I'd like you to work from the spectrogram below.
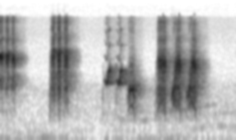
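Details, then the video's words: Greater green leafbird song, a tutor recording meant to make leafbirds sing often: four bursts of rapid, bright chattering notes, the third a sliding whistled phrase, the last a run of three sharp descending chirps. "Masteran cucak ijo, masteran burung cucak ijo agar cucak ijo rajin bunyi"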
